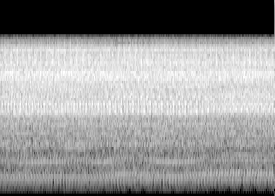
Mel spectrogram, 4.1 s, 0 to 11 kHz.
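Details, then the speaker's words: Engine idling on rich gasoline vapor from the carburetor enhancer, with a 3/8 in air bleed into the intake manifold to lean the mixture: steady, even low rumble with no knock or miss; smooth idle. "now in order to idle the engine on the vapers from the uh carb at enhancer I actually have to have a 3/8 in air bleed going into the intake manifold to provide enough air to lean the mixture out these vapers are that rich"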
